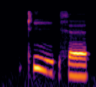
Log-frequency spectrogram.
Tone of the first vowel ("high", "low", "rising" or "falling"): falling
